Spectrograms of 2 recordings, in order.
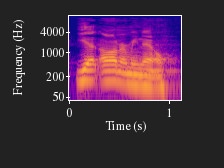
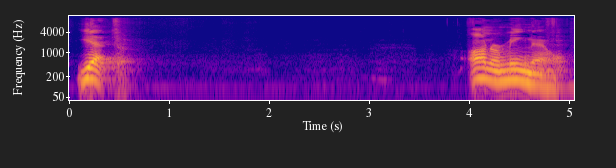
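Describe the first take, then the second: First: It is said in a plain, undefiant tone. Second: It is said with a defiant, arrogant tone. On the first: The speaker calls it wrong. "y'all wouldn't have read it like that. Y'all would have said" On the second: The speaker calls it right. "I'm doing it with a rebellious, arrogant attitude"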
